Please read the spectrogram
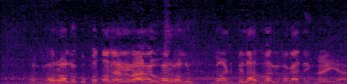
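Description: A man's voice speaking over the steady low rumble of a moving motorbike and road noise.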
